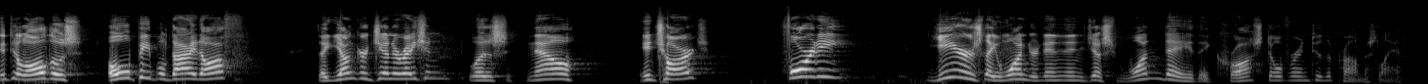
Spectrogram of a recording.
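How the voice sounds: Speaking slowly, a man uses an extremely high pitch, a bright, sharp tone and lively intonation.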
